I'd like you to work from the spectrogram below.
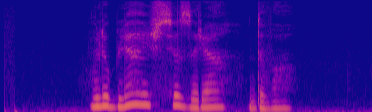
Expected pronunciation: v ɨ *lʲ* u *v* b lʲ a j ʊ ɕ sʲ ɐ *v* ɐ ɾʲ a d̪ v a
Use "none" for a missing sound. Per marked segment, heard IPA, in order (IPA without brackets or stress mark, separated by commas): lʲ, none, z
